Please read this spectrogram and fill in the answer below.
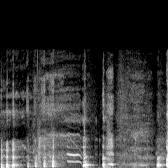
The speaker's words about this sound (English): You got such a dramatic cough.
